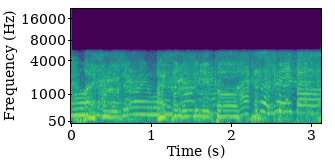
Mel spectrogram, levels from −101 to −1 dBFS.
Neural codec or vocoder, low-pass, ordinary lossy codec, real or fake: codec, 16 kHz in and 24 kHz out, 2.2 kbps, FireRedTTS-2 codec; 5.4 kHz; Opus, 24 kbps; fake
